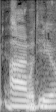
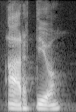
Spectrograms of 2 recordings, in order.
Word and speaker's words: Rdio: Eh, mi piace, è curata e è semplicissima da utilizzare supporta anche diversi servizi, tra cui iTunes, RDIO, penso si pronunci così, Ardio, Spotify, si dica. – Ardio, ok, Ardio, ehm, Spotify, Radium e YouTube.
